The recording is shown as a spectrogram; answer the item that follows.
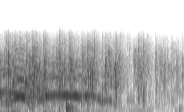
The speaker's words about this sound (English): On that, please join me in clapping with me and cheering your amazing guests.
